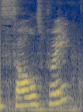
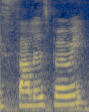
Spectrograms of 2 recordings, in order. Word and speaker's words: Salisbury: example I know it happened in Salisbury or you might say Salle's burry I was half phonetically how it's spelt and it was a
